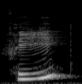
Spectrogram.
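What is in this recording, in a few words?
"fri", Breton; petit precis de prononciation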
